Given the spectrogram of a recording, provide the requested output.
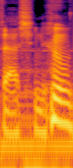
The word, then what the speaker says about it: Fashanu: fashanu out of Penn State yes it is pronounced fashu that is how I found out uh again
